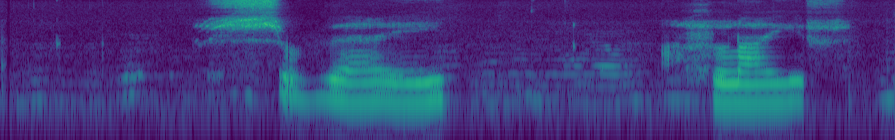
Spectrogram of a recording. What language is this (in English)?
Icelandic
